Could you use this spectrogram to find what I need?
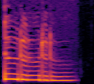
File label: Cartoon Game Voice "Doodoodedoo"; Twistedtracks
